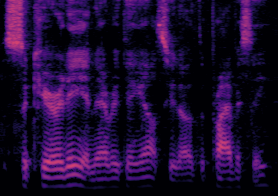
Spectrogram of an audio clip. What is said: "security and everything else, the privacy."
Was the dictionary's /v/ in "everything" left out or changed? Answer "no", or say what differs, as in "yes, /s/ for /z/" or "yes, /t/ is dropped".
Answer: no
